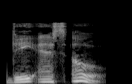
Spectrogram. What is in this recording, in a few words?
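"dso", British English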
